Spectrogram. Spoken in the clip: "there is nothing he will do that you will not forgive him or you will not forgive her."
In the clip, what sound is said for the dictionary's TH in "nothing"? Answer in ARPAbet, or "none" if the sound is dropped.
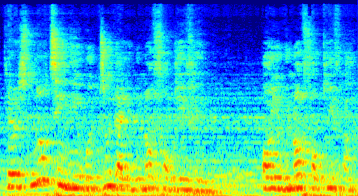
T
